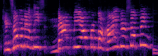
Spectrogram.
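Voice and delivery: high-pitched put-on woman's voice; indignant heroine. Lucy objects to her captor, in high indignant mock voice.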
